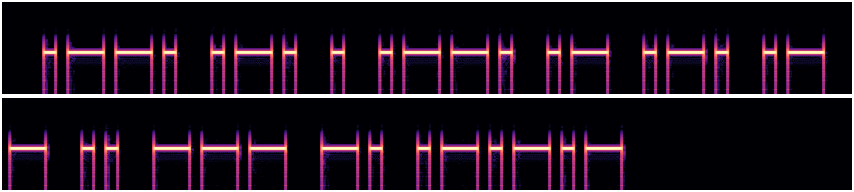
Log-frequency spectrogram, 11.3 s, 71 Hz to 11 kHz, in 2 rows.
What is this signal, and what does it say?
Morse code, heard as a keyed tone, about 15 wpm, 700 Hz. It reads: PREPARATION.
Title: Sentences from Top 1400 Words 15wpm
